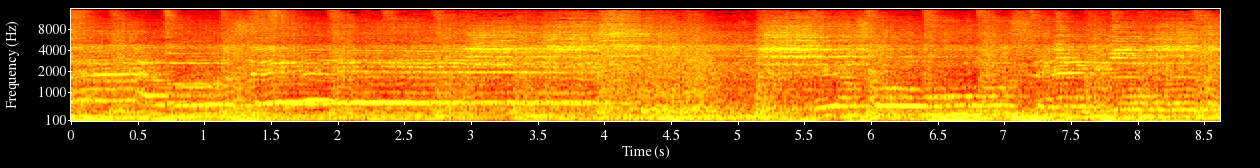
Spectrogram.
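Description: Youth band playing a Portuguese-language pop-rock song live: several young voices singing together into microphones over drum kit, electric bass and guitars. The voices hold a long note about two seconds in.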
